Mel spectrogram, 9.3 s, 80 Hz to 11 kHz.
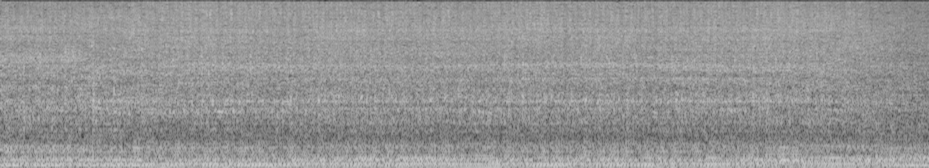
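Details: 2008 Yamaha FZ6 N motorcycle, 48,000 km, cold four-cylinder idle with fine busy ticking over a steady hum; the noise drops considerably once warm; engine ticking when cold.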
